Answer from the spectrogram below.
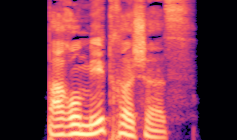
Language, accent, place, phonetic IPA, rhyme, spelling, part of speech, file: German, Germany, Berlin, [baʁoˈmeːtʁɪʃəs], -eːtʁɪʃəs, barometrisches, adjective, De-barometrisches.ogg
- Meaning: strong/mixed nominative/accusative neuter singular of barometrisch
